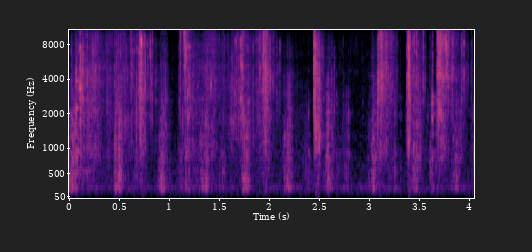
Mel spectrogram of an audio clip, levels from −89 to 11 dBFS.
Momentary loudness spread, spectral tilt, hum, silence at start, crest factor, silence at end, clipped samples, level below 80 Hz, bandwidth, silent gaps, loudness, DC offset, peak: 13 LU; 1.5 dB/octave; none; 0 s; 32 dB; 0 s; under 0.1%; under -90 dBFS; 11 kHz; none; -32 LUFS; under 0.1%; -2 dBFS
